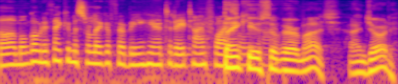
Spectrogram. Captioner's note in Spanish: Hablando ingl\s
